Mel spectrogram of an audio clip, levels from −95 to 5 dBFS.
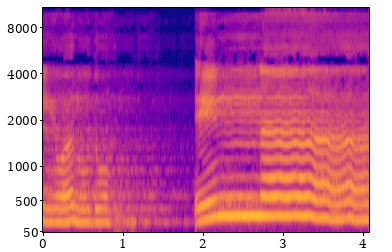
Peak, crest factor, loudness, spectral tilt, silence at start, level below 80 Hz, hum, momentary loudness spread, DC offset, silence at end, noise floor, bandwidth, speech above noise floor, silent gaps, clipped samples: -4 dBFS; 12 dB; -16 LUFS; -5 dB/octave; 0 s; -62 dBFS; none; 13 LU; under 0.1%; 0 s; -43 dBFS; 11 kHz; 28 dB; none; under 0.1%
